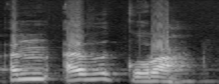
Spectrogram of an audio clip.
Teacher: یہاں پر نون ساکن کے بعد حمزہ یہاں پر اظہار ہوگا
